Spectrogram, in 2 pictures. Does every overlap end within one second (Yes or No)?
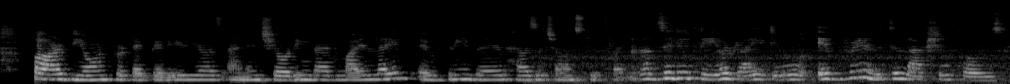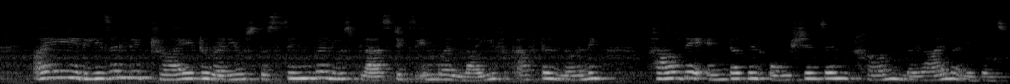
Yes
